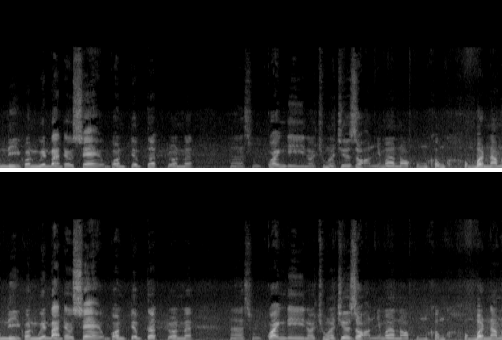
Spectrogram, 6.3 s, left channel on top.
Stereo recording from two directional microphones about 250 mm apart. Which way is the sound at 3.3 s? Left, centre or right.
Right.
